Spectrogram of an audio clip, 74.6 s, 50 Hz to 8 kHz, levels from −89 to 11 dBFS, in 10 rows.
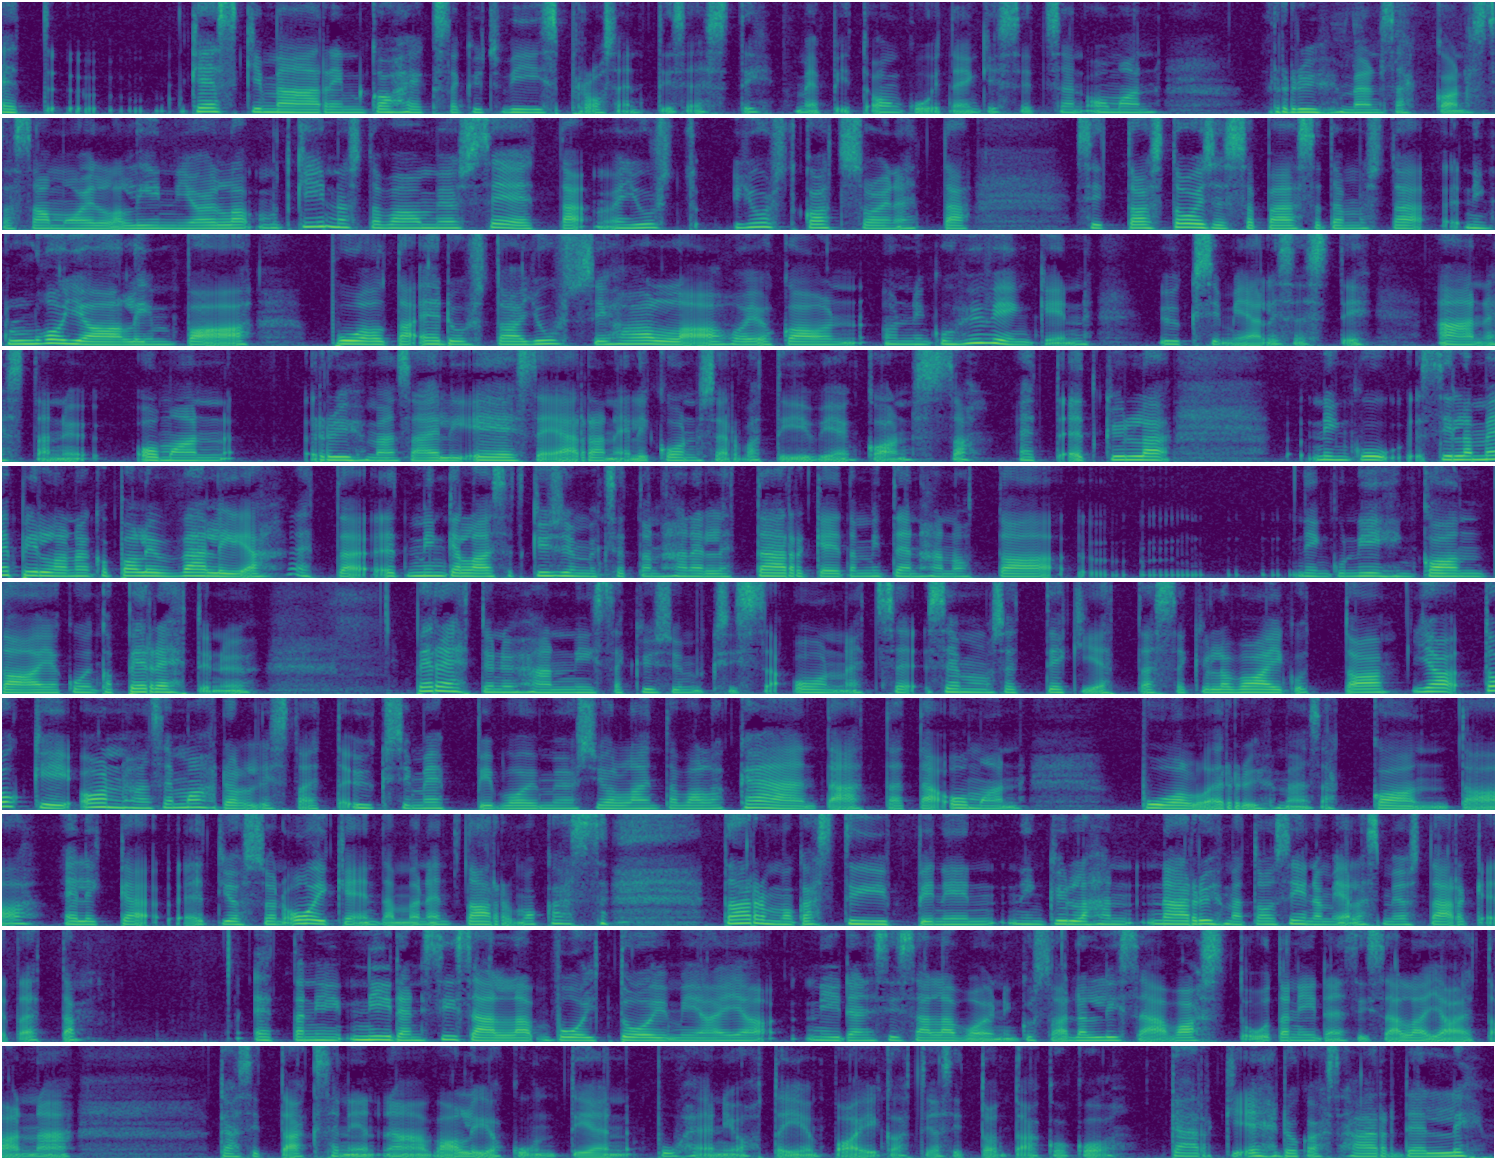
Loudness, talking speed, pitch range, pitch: -22 LUFS, 125 wpm, 195-230 Hz, 210 Hz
